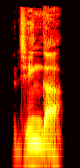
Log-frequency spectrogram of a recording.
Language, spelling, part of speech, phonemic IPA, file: Bengali, ঝিঙ্গা, noun, /d͡ʒʱiŋɡa/, LL-Q9610 (ben)-ঝিঙ্গা.wav
- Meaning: alternative form of ঝিঙা (jhiṅa)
